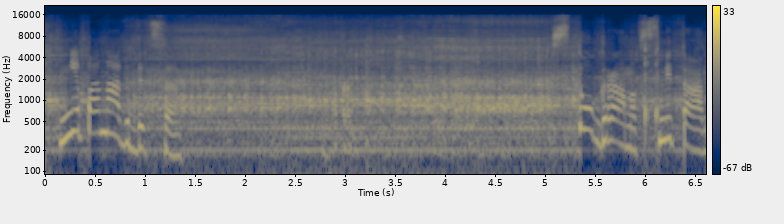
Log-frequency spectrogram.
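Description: A stand mixer hums and whirs steadily.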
